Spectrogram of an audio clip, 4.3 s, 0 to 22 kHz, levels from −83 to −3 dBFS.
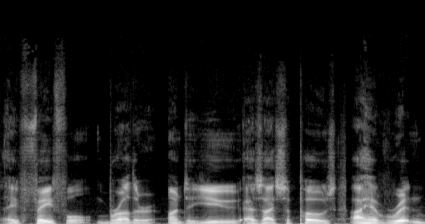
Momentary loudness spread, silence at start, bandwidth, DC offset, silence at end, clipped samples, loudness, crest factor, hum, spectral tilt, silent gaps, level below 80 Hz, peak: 8 LU; 0.05 s; 14.5 kHz; under 0.1%; 0 s; under 0.1%; -16 LUFS; 14 dB; none; -6.5 dB/octave; none; -34 dBFS; 0 dBFS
